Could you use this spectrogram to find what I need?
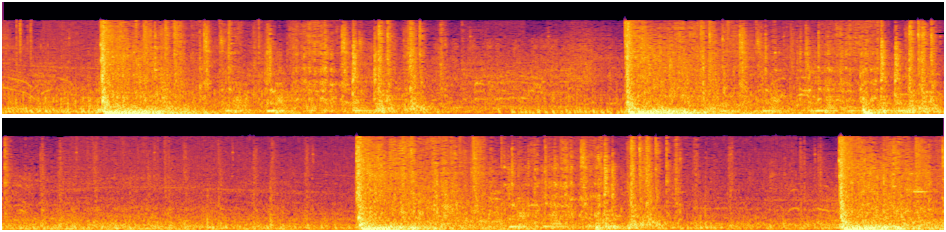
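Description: A shoulder-fired rocket launcher fires with a heavy boom.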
